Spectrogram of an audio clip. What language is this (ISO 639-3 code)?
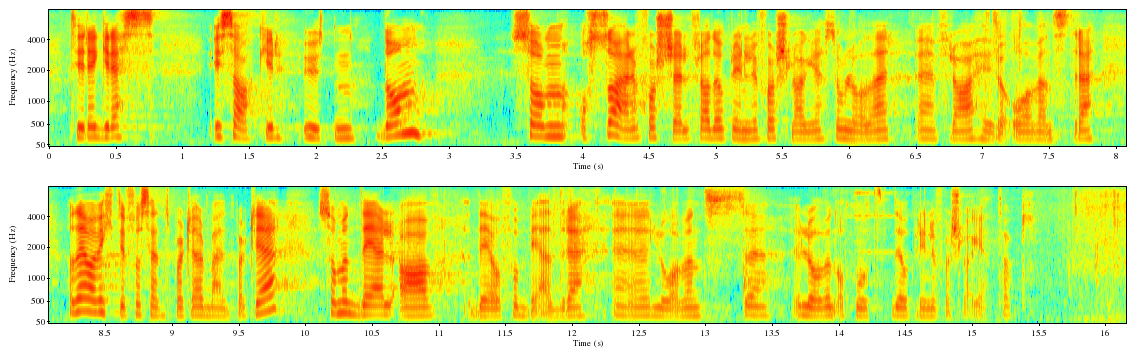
nor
